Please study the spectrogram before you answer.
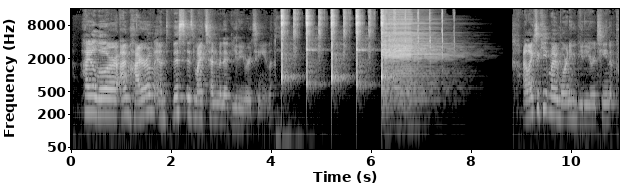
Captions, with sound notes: - Hi allure, I'm Hyram, and this is my 10 minute beauty routine. [clock ticking] [buzzer goes off] I like to keep my morning beauty routine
